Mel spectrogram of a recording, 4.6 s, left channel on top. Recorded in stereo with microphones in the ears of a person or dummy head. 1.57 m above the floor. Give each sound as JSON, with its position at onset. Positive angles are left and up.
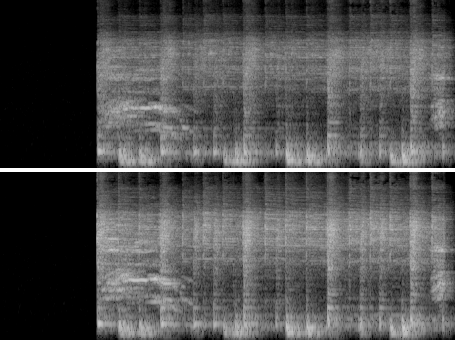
{"t": 1.0, "sound": "a scream", "side_deg": -40, "distance_m": 3.0}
